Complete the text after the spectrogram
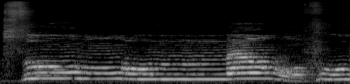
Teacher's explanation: Dalam hal ini adalah huruf mim yang fathah, maka hukum bacaannya adalah memasukkan dengan dengung idgham bil gunnah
